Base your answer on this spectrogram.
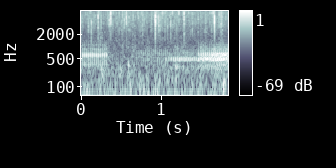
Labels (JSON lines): {"label": "biophony, croak", "recorder": "SoundTrap 500"}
